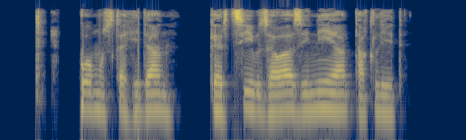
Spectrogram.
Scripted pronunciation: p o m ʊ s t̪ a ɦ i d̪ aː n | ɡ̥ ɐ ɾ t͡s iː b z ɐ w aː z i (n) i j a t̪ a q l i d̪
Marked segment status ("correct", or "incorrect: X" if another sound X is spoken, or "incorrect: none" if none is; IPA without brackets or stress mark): correct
